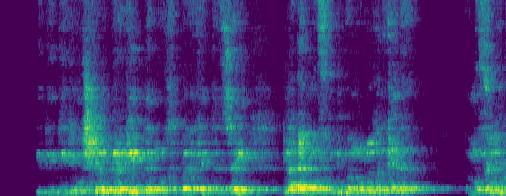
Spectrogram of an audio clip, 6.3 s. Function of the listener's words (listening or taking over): listening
